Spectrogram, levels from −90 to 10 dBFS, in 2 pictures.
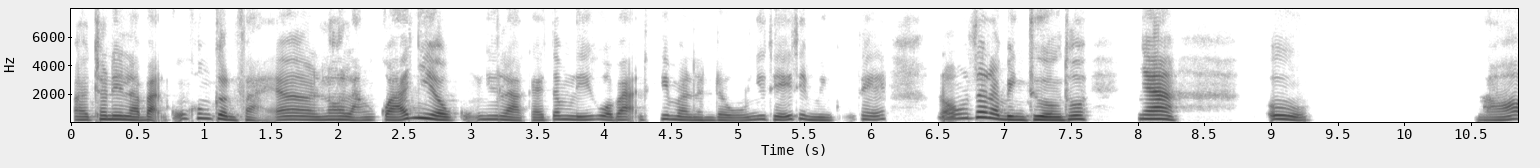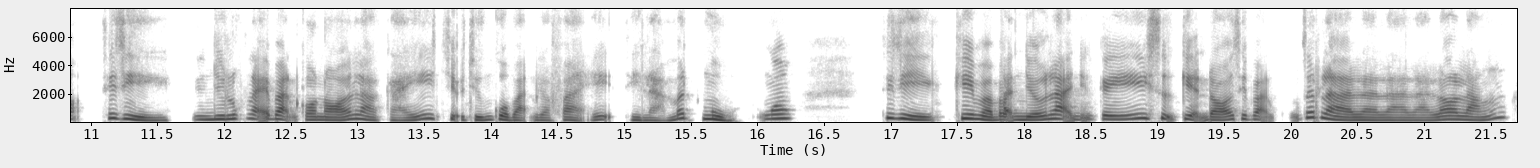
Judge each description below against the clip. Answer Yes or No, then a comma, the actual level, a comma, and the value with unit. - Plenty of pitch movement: No, average, 4.7 semitones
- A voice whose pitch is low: No, high, 220 Hz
